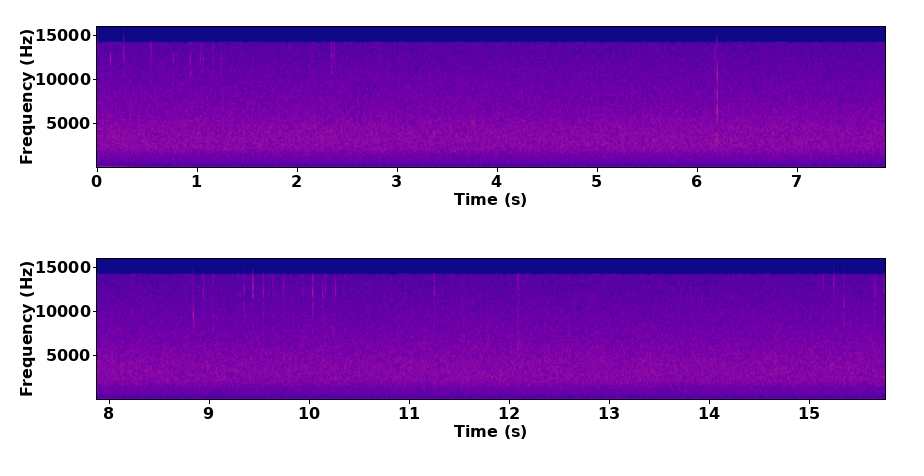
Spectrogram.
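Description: Steady heavy rain from a hurricane falling on a lawn, walkway and street: an even, continuous hiss with a low rumble underneath. A brief louder burst comes right at the start.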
